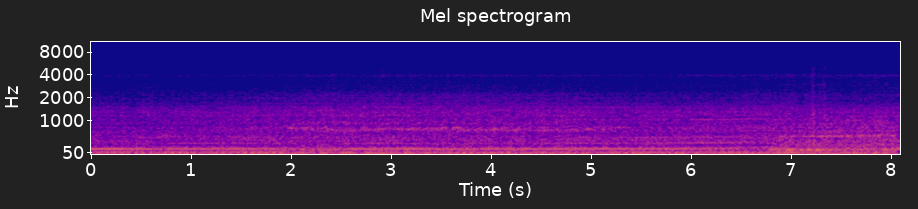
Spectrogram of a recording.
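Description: Ford Fiesta Cup race car's engine running at a steady pitch under load through a bend, heard from on board. Near the end the note drops, as at an upshift, and then starts climbing again.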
